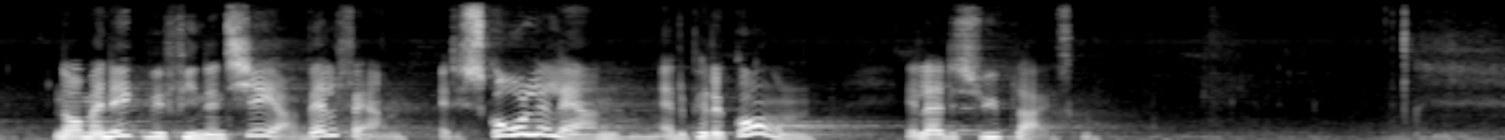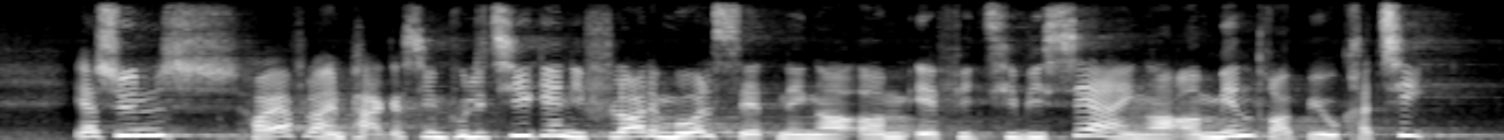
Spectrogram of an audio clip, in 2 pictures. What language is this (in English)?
Danish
